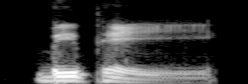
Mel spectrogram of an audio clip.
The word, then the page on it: BP: British English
